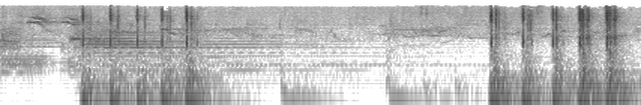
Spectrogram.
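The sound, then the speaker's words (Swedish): Two quick bursts of heavy knocks on a wooden door, about five raps each, separated by a short pause with a low hum in between; fairly loud, no voices. “Men vad hon inte visste, det var att vid mormors hus, där stod vargen redo att knacka på dörren.”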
